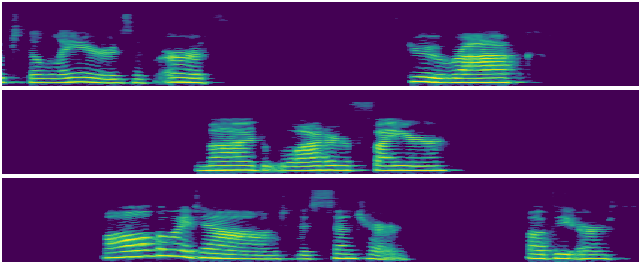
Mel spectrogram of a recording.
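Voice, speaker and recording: A woman leading a guided meditation, speaking gently in deliberate short phrases with long pauses between them. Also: mid-range voice, poor audio.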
